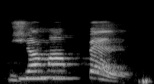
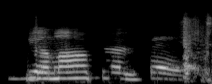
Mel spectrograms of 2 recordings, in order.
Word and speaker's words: je m'appelle: In French is je m'appelle. What is it? It is je m'appelle. Everybody speak after me. Jamapel.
